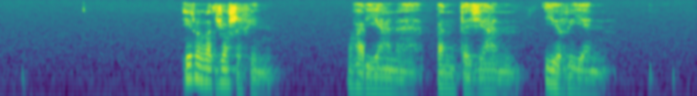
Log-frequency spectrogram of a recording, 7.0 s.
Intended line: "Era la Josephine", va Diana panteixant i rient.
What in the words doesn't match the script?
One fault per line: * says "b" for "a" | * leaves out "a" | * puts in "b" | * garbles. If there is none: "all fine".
all fine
